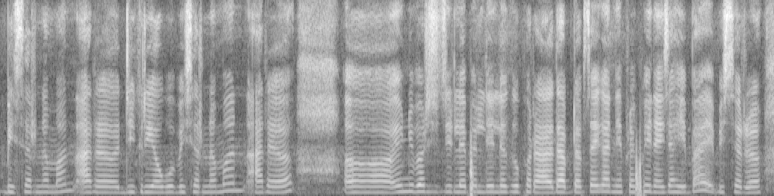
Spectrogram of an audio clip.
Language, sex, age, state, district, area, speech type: Bodo, female, 18-30, Assam, Kokrajhar, rural, spontaneous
